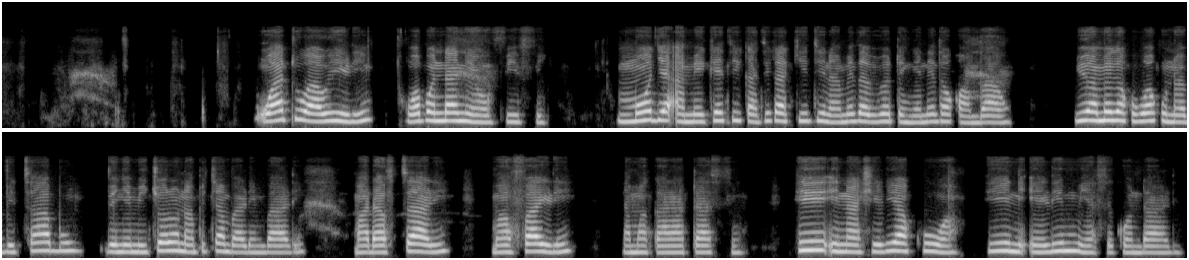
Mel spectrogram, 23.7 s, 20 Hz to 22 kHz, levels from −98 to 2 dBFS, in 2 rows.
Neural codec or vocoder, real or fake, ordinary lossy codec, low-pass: none; real; Opus, 24 kbps; 9.9 kHz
